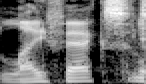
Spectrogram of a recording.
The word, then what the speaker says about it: LIFX: I have bulbs from a Hue competitor called I think they pronounce it LifeX, yes. – Spelled LIFX.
